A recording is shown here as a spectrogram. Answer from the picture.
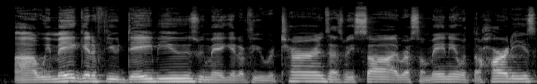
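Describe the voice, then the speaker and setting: A man speaks at a medium pitch and a moderate pace, with ordinary pitch variation, on a very clean recording with a silent background. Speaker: wrestling commentator. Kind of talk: casual chat. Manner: halting.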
